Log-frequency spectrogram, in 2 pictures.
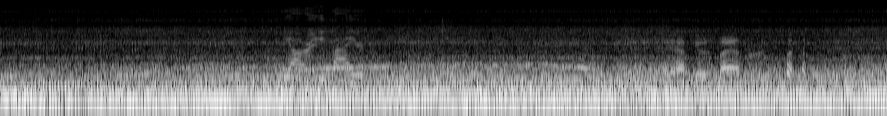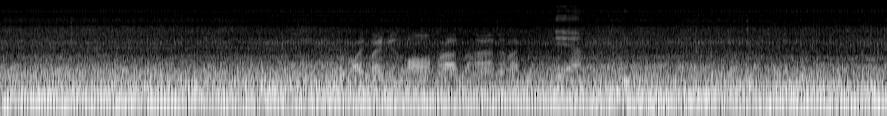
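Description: An ATV engine rumbles steadily up close.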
